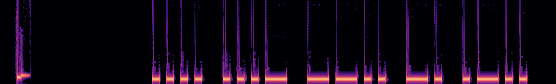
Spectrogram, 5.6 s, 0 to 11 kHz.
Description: Morse code, heard as a keyed tone, about 17 wpm, 700 Hz. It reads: HVZNL
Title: Code Groups - 5 Letters - 17wpm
